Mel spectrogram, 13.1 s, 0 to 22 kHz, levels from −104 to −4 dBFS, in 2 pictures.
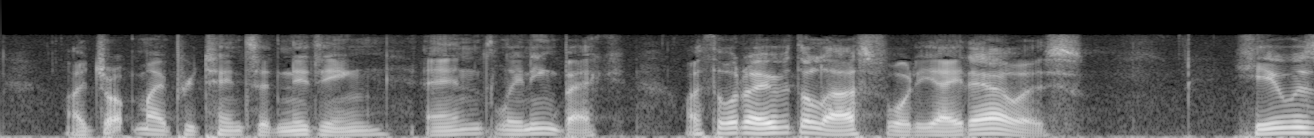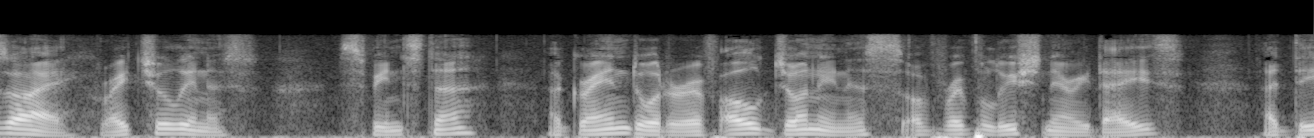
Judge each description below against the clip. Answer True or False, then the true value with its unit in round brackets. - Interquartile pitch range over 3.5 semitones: True (4.3 semitones)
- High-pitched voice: False (120 Hz)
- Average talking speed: True (155 wpm)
